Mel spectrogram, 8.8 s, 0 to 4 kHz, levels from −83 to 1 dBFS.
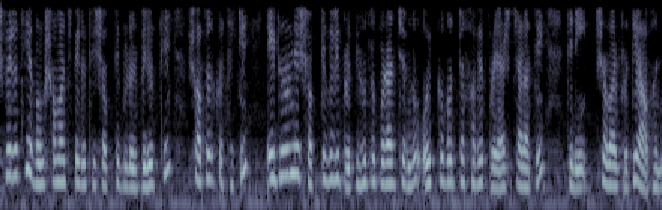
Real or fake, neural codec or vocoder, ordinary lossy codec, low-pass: fake; codec, 16 kHz, 4 kbps, FreqCodec, smaller model; none; 3.6 kHz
